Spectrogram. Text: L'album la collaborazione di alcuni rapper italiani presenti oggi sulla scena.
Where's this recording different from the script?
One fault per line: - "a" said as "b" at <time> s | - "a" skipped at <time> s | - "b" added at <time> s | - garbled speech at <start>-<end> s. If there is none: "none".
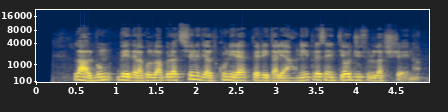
- "vede" added at 1.0 s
